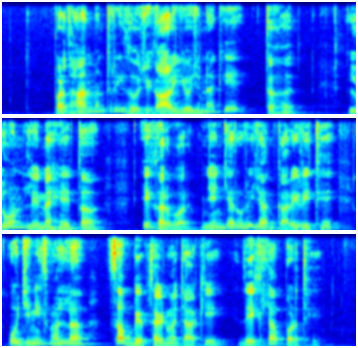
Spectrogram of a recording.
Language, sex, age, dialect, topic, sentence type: Chhattisgarhi, male, 18-24, Western/Budati/Khatahi, banking, statement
